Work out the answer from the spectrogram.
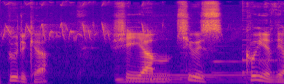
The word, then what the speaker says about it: Boudica: When I was at school, it was Boadicea, but they now say the pronunciation is Boudica.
